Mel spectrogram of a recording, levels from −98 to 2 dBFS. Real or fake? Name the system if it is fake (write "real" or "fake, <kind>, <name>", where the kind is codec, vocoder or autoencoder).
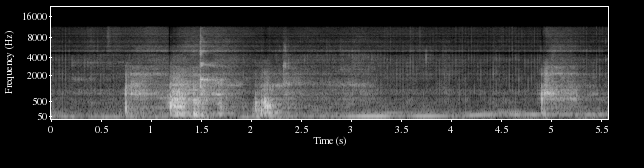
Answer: fake, codec, SNAC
